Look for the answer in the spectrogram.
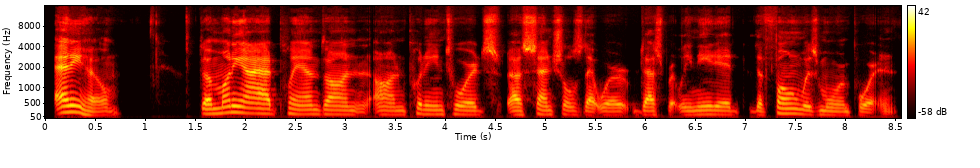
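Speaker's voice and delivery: ordinary talk, nothing marked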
